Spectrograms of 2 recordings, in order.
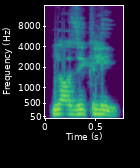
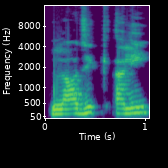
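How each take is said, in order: First: The ending is said as a short 'lee'. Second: The ending is said as a full 'ally'. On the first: The speaker calls it right. "सही उच्चारण" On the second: The speaker calls it wrong. "आप गलत पढ़ रहे हैं"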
